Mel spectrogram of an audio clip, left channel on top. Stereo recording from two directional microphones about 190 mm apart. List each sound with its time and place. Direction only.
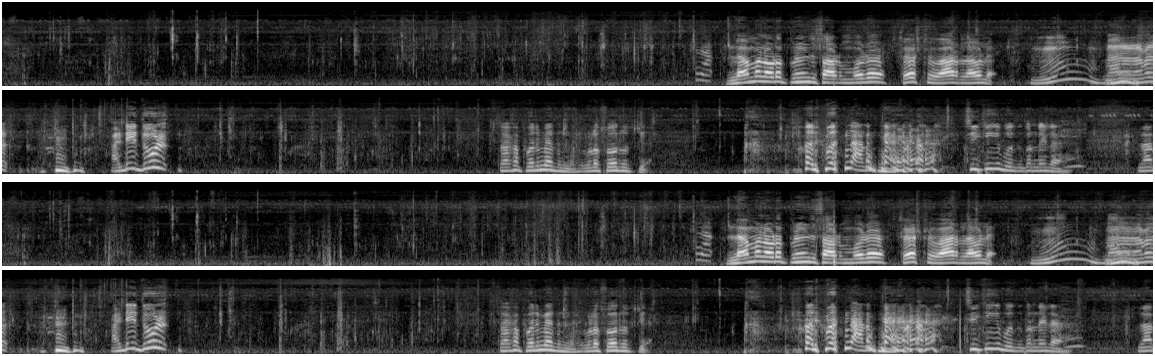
7.3 s speech: centre (ahead or behind)
10.3 s speech: 50° right (ahead or behind)
11.0 s sheep: 40° right (ahead or behind)
12.0 s a sound: centre (ahead or behind)
12.5 s speech: 45° right (ahead or behind)
16.5 s speech: 15° right (ahead or behind)
17.0 s speech: centre (ahead or behind)
17.3 s speech: 15° right (ahead or behind)
17.7 s speech: centre (ahead or behind)
18.6 s dog: 25° right (ahead or behind)
19.5 s speech: 5° left (ahead or behind)
20.5 s a sound: 25° left (ahead or behind)
21.2 s speech: centre (ahead or behind)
